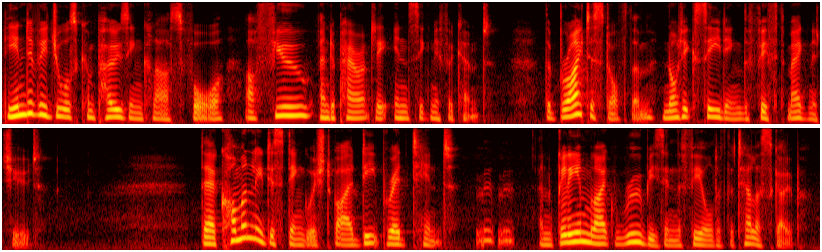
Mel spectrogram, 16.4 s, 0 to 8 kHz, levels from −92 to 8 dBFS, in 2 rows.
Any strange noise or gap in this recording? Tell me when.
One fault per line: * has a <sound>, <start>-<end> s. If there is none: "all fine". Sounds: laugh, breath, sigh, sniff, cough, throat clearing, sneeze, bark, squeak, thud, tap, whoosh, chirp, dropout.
* has a laugh, 12.9-13.3 s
